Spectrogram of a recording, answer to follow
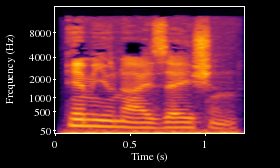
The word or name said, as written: immunization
